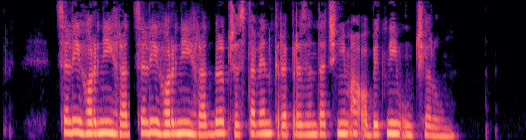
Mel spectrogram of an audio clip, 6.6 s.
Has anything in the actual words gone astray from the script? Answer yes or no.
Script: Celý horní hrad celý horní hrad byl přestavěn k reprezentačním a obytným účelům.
no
